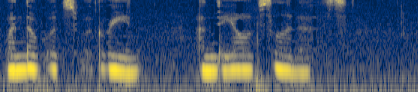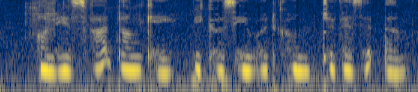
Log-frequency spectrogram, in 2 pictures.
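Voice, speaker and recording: A woman's voice: fairly high pitch, flat delivery, a little hiss or hum, poor audio. Whispering woman reading a bedtime story. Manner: soft, unhurried, breathy whispering. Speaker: ASMR storyteller. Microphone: close microphone.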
